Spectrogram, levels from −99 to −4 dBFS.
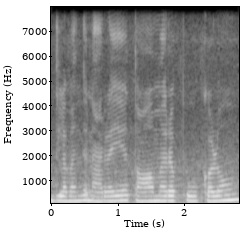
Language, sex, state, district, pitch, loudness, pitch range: Tamil, female, Tamil Nadu, Kanyakumari, 190 Hz, -15 LUFS, 185-195 Hz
